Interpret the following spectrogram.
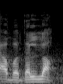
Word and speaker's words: अब्दुल्ला: अच्छा, कमाल देखो जी, अब्दुल्ला को कोई बंदा, हालांकि लफ्ज़ इसका सही प्रोनाउंसिएशन है अब्दुल्ला, अल्लाह का बंदा।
